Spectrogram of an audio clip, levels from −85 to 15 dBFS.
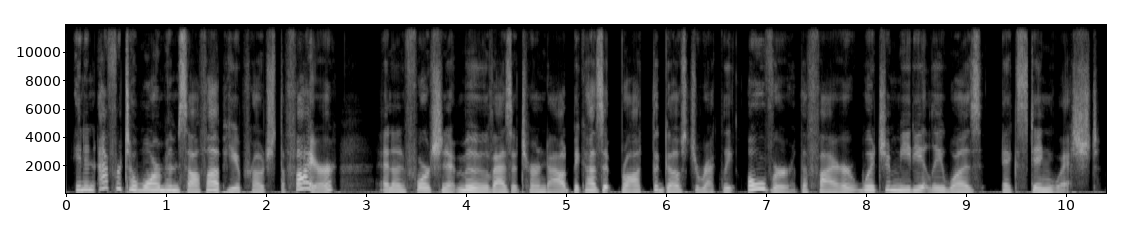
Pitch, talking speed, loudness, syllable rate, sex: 230 Hz, 180 wpm, -17 LUFS, 5.6 syllables/s, female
